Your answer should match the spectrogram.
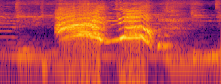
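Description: A woman's two loud, high-pitched screams of excitement, the first about half a second in and a shorter one just after, with the pitch swooping down and back up, over faint pop music from the screen.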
